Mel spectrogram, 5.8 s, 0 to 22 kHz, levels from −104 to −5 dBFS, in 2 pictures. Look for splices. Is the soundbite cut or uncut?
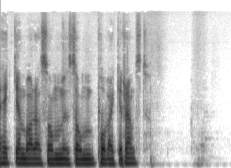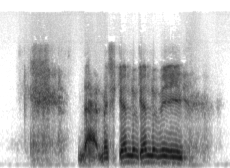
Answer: cut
